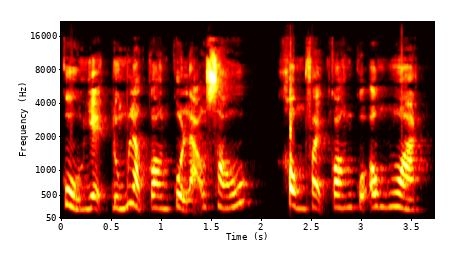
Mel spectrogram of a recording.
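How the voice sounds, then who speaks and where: A woman voicing a young mother caught in a lie, crying and begging forgiveness in a high, strained voice. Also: measured pace. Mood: tearful confession. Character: young mother caught lying, tearful, groveling.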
